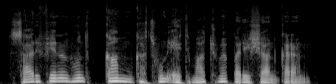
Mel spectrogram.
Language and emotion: Kashmiri, fearful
